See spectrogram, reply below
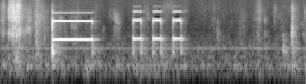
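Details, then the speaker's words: Patient monitor switched on by a paramedic during a demonstration of a pediatric patient assessment, before blood pressure measurement: one long electronic tone then three short beeps in a quiet room. "all right turn this monitor on it might beep make some noises"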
